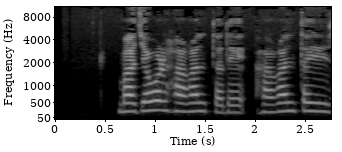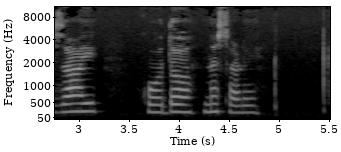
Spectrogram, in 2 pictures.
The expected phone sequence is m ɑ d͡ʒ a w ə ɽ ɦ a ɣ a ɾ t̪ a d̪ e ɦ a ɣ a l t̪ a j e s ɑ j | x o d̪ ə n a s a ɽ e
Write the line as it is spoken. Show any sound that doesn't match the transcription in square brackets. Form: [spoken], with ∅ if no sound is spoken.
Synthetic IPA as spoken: [b] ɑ d͡ʒ a w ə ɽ ɦ a ɣ a [l] t̪ a d̪ e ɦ a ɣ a l t̪ a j e [z] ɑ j | x o d̪ ə n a s a ɽ e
